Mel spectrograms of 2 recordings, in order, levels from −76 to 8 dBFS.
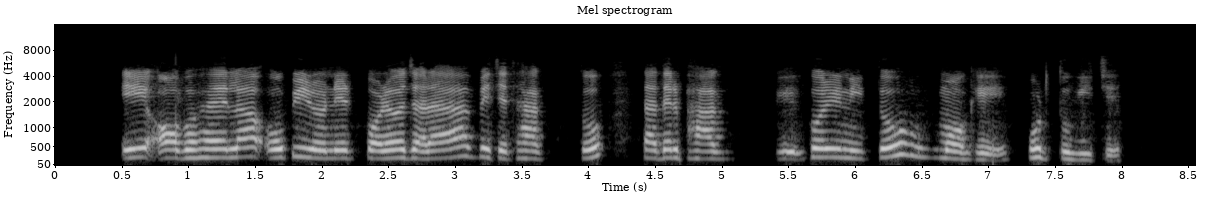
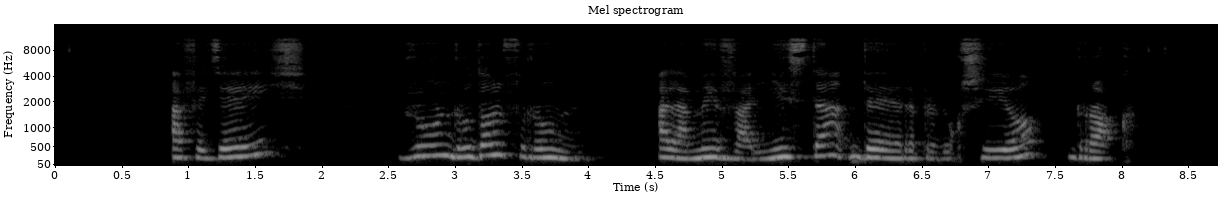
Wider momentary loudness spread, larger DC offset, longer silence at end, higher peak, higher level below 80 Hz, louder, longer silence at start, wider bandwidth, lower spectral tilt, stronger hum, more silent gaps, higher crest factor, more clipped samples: about the same, 9 LU vs 11 LU; neither; about the same, 0.55 s vs 0.65 s; first, -4 dBFS vs -20 dBFS; first, -66 dBFS vs -80 dBFS; first, -17 LUFS vs -36 LUFS; second, 0.5 s vs 0.85 s; second, 6.4 kHz vs 11.5 kHz; about the same, -5.5 dB/octave vs -4.5 dB/octave; neither; neither; about the same, 14 dB vs 16 dB; neither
